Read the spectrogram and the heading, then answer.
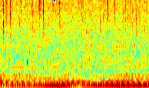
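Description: Steady, continuous rain of a storm pattering on a surface outside a farmhouse in the Cotswolds, with a soft low droning hum running underneath throughout and no voices.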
